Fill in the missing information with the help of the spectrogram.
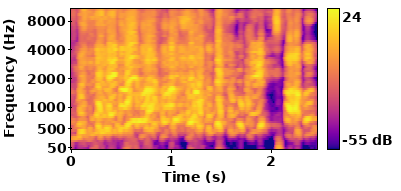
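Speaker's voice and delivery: high, slow words squeezed out through laughter; laughing. Real, not acted. Host laughing at her own joke. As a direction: crack up mid-line. Joke cracks both hosts up.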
